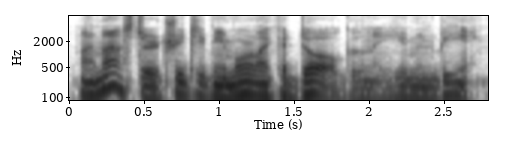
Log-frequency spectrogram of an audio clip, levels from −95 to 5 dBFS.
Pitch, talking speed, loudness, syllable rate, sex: 100 Hz, 260 wpm, -16 LUFS, 5.7 syllables/s, male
